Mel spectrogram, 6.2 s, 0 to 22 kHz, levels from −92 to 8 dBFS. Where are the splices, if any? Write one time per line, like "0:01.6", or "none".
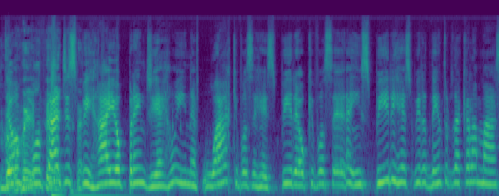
0:02.5
0:04.3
